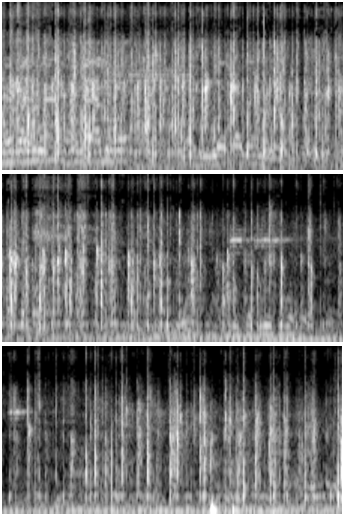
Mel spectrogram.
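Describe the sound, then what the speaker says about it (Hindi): A crowd at a trophy presentation breaks into dense, continuous applause, many hands clapping rapidly and loudly throughout, with voices mixed in underneath. "ताली ताली ताली"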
